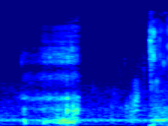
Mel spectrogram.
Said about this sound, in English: So you're getting the pure unfiltered me when I take a sip of coffee, as I will do right now.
